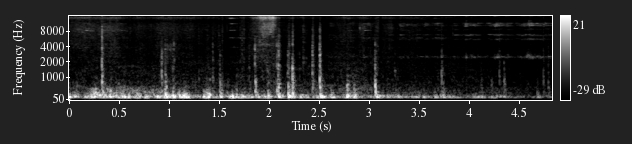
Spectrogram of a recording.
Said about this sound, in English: Just listen. We're literally dashing through the snow in a one-horse open sleigh. That's true. Through the fields, snowy fields of Norway. You hear the horse bells?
